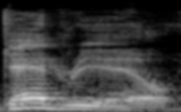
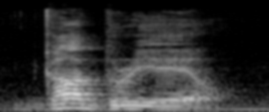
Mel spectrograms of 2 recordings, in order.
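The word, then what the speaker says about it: Gâdreel: Okay, and so when it's like that, that actually is, instead of Gadriel, it's Godriel. Godriel.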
